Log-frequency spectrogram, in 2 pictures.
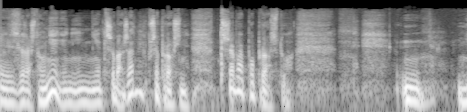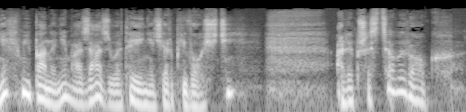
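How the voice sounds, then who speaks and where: An actor playing a shy, devoted young man in love in a radio drama, speaking in a husky, halting, stammering and earnest way. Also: fairly low pitch, heavily acted.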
